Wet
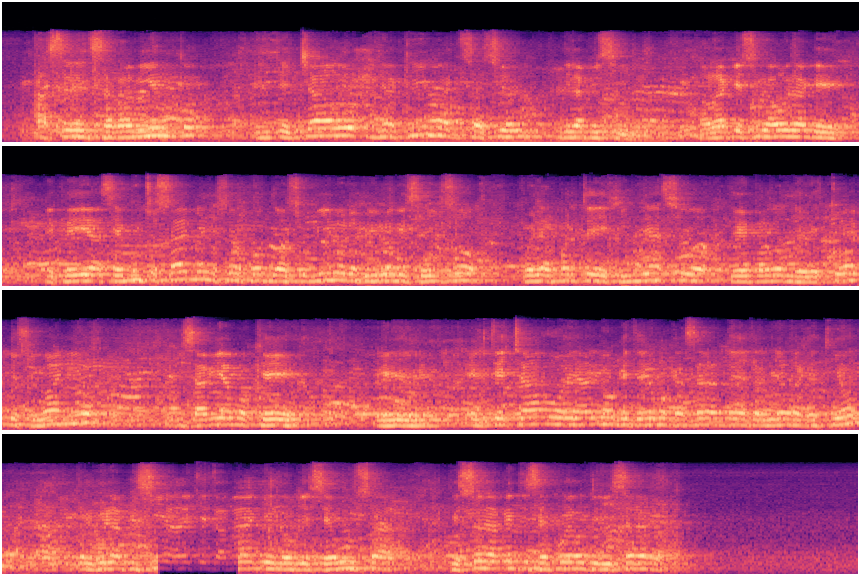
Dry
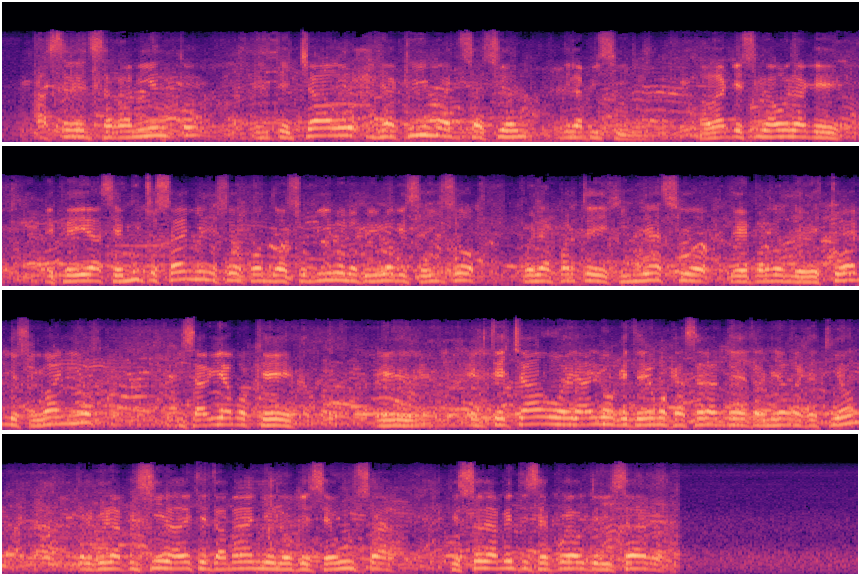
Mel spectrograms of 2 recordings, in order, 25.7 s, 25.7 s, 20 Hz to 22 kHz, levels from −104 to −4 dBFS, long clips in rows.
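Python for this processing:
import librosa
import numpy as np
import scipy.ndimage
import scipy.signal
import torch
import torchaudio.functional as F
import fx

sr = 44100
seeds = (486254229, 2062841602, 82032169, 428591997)

y = fx.room_shoebox(x, sr, seeds[0], volume_m3=240.0, walls='mixed', distance_m=0.65)
y = fx.rider(y, sr, range_db=10, speed_s=2.0)
y = fx.highpass(y, sr, hz=1300.0, slope=12, at=(20.44, 21.05))
y = F.gain(torch.from_numpy(y), 6.0).numpy()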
